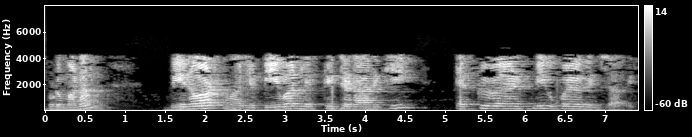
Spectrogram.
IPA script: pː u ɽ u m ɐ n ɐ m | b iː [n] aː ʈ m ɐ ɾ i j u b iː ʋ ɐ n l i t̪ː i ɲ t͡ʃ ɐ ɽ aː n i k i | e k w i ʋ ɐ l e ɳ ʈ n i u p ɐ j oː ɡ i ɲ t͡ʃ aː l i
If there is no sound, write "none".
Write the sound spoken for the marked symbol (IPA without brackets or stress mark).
n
